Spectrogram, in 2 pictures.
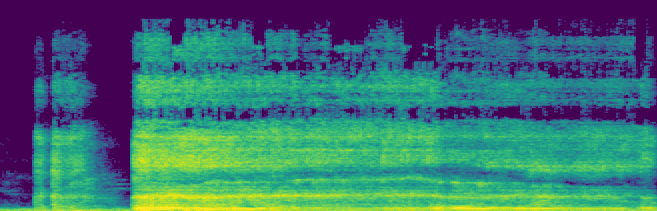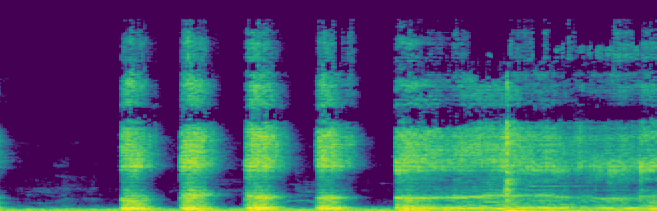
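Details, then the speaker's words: Woman deliberately imitating snoring beside her sleeping husband to get his reaction: loud rasping snore-like breaths, then short choking snorts about every half second; imitated, not real sleep snoring. "so what I'm gonna be doing I'm going to be snoring in my sleep to get my husband's reaction you know what I'm saying"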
